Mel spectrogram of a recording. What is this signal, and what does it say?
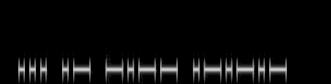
Morse code, heard as a keyed tone, about 22 wpm, 700 Hz. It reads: SAY.
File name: practice / 22wpm / Sentences with 2-Word Phrases - 22wpm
